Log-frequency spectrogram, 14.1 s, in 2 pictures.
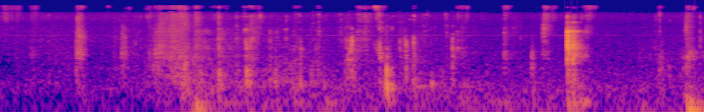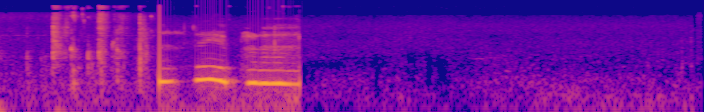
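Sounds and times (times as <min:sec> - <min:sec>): chewing cake: 0:01.9 - 0:05.7, 0:06.6 - 0:08.7.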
